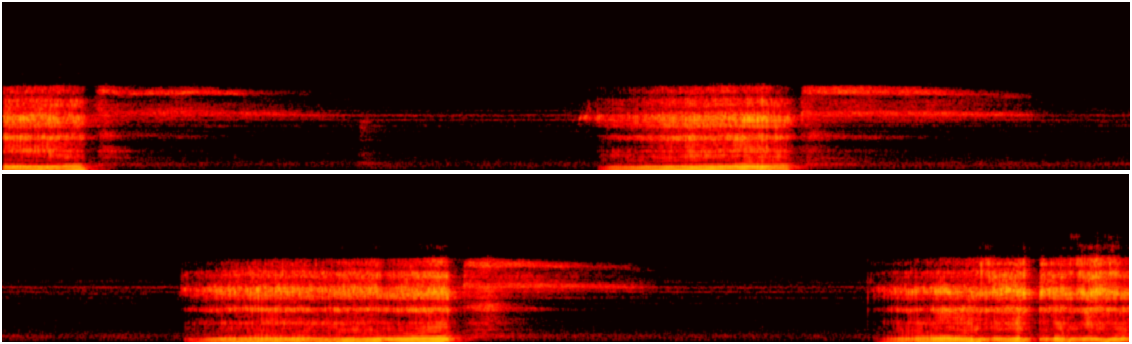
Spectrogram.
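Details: French Bulldog asleep and snoring: long rasping snores, each about one and a half to two seconds, with a buzzy low tone and hissing upper noise, returning roughly every five seconds with quiet pauses between.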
